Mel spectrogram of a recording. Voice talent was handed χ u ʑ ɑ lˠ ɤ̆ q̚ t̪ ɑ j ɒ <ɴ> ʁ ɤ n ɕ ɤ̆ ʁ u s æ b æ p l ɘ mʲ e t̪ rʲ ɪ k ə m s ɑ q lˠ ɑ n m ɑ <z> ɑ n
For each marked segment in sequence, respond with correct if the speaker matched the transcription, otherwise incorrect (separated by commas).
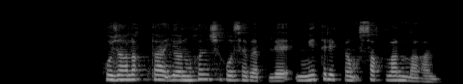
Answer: correct, incorrect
